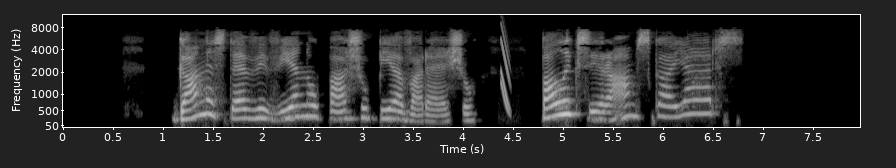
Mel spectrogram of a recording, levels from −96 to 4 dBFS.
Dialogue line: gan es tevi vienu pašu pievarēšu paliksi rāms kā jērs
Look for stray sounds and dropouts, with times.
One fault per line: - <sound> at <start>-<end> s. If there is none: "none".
- chirp at 4.4-4.5 s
